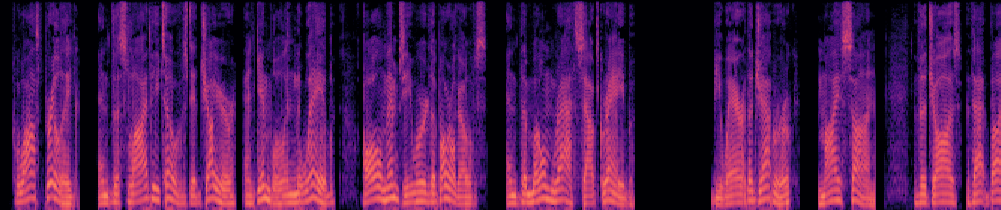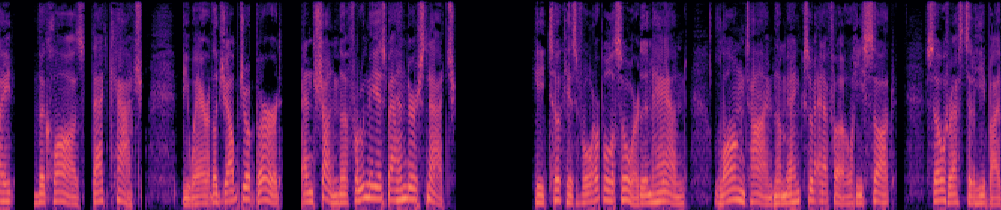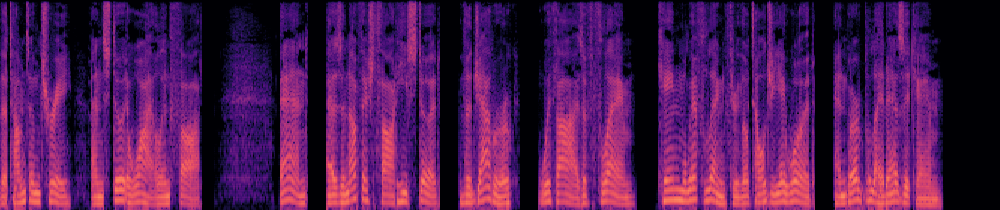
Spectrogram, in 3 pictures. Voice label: Jabberwocky reading; Alex the Macintosh voice; speech synthesis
